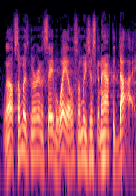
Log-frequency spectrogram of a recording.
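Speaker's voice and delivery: low, fast mock old man; a hint of the gruff old whale warrior; old dude again. Preacher re-quotes the Whale Wars old man, lightly voiced. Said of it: "I mean".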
